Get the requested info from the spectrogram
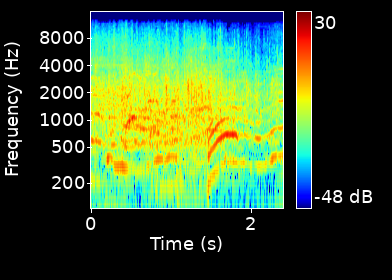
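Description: Studio audience applauding, with voices calling out over it.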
